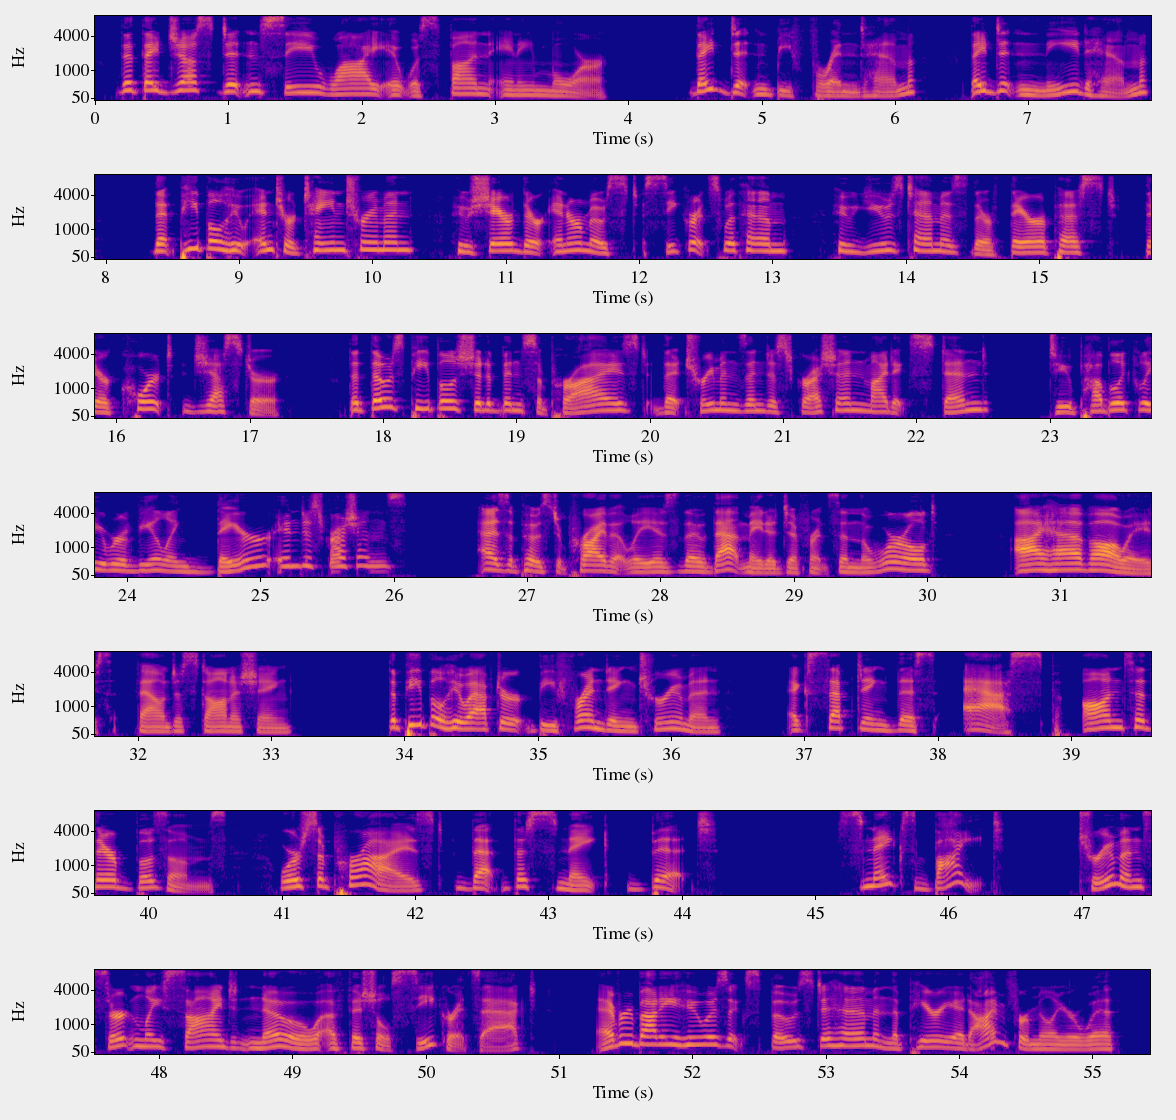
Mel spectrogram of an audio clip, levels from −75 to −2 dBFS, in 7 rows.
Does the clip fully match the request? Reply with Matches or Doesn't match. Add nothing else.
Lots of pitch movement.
Matches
